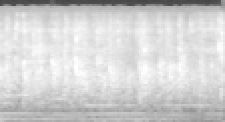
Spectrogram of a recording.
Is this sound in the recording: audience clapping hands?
yes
